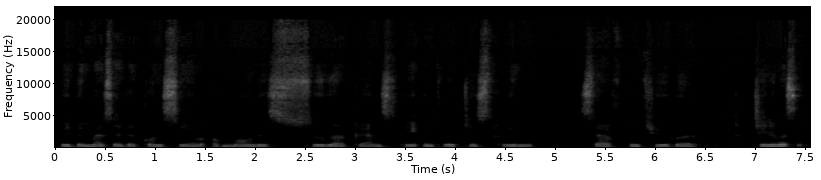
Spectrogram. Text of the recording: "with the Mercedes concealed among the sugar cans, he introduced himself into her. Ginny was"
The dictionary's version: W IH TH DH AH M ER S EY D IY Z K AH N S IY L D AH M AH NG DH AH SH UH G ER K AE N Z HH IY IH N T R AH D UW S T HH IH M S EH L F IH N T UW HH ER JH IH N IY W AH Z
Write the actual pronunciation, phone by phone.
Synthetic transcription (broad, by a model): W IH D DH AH M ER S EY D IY K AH N S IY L AH M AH NG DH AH S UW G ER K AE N S HH IY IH N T R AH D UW S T HH IH M S EH L F IH N T UW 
